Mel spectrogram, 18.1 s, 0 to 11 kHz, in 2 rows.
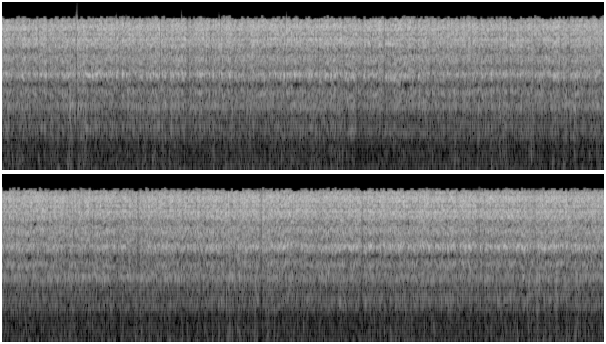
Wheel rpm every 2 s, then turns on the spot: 230, 230, 220, 220, 210, 220, 220, 230, 220.
none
